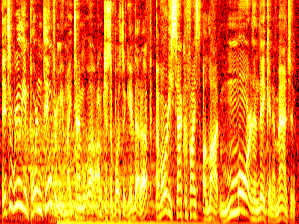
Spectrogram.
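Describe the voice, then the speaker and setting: An actor playing a stressed, defensive young father who vents in a halting, emphatic, conversational way. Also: medium pitch, wildly swooping pitch, music in the background. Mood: angry, defensive. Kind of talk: naturalistic game voice acting.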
